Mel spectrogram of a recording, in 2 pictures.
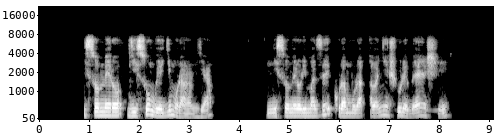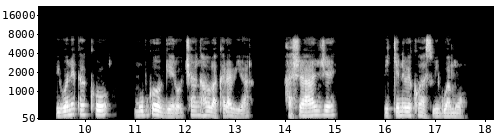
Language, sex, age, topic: Rundi, male, 36-49, education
